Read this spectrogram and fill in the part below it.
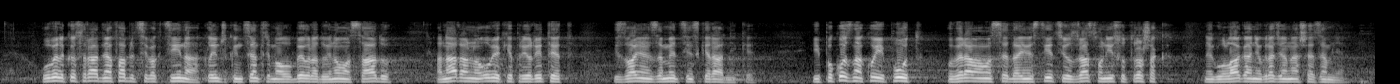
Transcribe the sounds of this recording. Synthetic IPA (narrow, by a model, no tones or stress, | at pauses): uʋe̞likoseɾaːd̪inafabɾit̪siʋakt̪siːnaklinit͡ʃkiːmt̪se̞nt̪ɾimaube̞o̞ɡɾad̪uino̞ʋo̞msaːd̪u | anaːɾaʋno̞uʋjekje̞pɾio̞ɾit̪e̞ːt̪ | izd̪ʋaːjaɲazame̞d̪it̪inske̞ɾaːd̪niːke̞ | ipo̞ko̞znako̞jipuːt̪ | uʋjeɾaʋamo̞se̞d̪ainʋe̞st̪iːt̪sijeuzd̪ɾast̪ʋoniːsut̪ɾo̞ʃak | ne̞ɡoulˠaːɡaɲuɡɾad͡ʑananaʃe̞ze̞mʎe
